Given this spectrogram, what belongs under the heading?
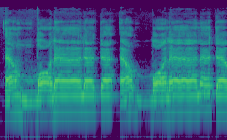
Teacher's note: لازم اسمع صوت الضاد الساكنه رخاوه واستطاله · ما الطبيعي حركتين، الضلالة اللام الشمسية اللي جاء بعدها حرف مشدد، الضاد مشددة بفتح مفخمة مرتبة ثانية الضاء، ولازم أسمع صوت الضاد الساكنة رخاوة واستطالة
